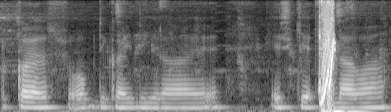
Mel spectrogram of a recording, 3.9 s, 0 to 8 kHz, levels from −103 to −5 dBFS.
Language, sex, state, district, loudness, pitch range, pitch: Hindi, male, Rajasthan, Jaipur, -10 LUFS, 125-135 Hz, 130 Hz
